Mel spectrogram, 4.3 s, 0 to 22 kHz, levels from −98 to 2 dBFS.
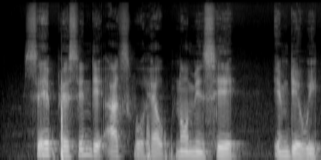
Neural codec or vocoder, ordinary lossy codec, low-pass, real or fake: none; none; 19.8 kHz; real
